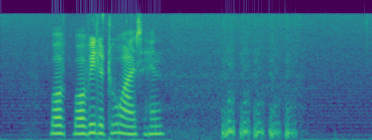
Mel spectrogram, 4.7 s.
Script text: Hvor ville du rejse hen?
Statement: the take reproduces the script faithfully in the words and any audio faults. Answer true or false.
false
